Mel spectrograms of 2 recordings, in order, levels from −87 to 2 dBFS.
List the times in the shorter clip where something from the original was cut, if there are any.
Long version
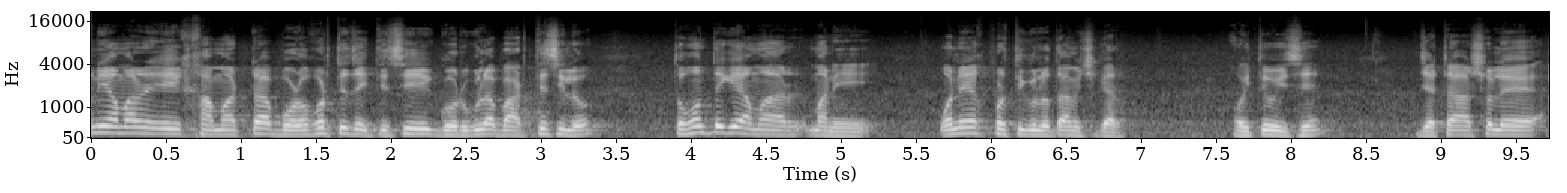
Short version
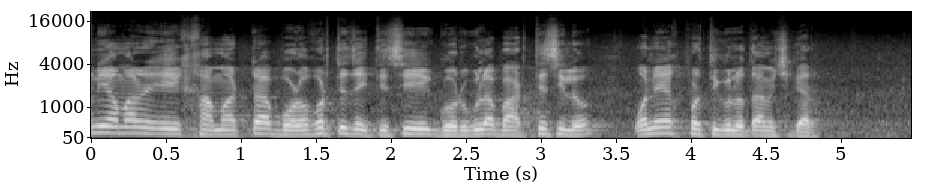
0:03.5

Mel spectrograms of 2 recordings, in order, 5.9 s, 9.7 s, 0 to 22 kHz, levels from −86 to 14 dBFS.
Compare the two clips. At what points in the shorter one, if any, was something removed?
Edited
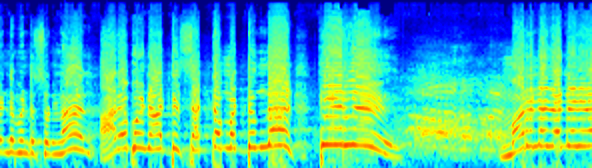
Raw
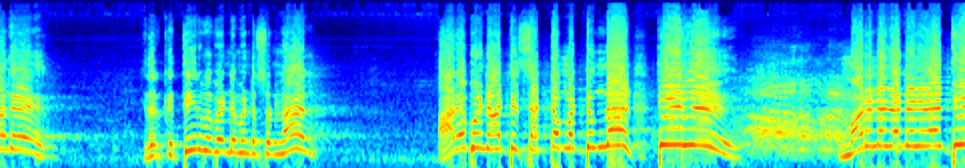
0:00.9

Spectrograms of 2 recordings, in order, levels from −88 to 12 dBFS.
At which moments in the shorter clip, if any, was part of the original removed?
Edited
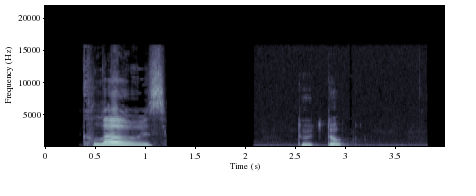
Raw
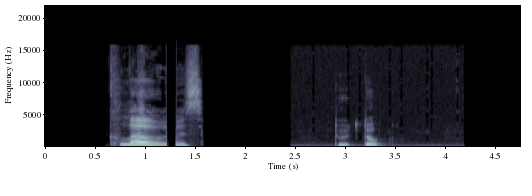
0:00.9

